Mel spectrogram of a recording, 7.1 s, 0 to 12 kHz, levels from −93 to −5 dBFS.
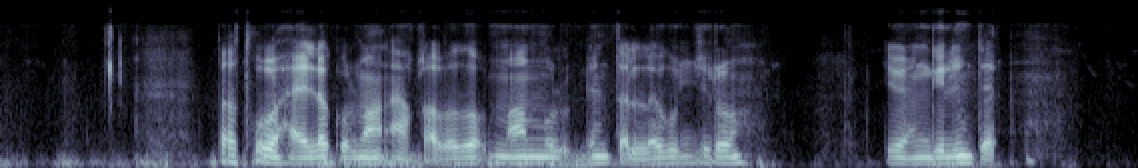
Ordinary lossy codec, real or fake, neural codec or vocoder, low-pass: Opus, 32 kbps; real; none; 7.2 kHz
